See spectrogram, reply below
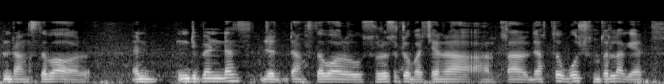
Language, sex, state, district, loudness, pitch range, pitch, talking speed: Bengali, male, Assam, Hailakandi, -17 LUFS, 120-135 Hz, 125 Hz, 80 wpm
